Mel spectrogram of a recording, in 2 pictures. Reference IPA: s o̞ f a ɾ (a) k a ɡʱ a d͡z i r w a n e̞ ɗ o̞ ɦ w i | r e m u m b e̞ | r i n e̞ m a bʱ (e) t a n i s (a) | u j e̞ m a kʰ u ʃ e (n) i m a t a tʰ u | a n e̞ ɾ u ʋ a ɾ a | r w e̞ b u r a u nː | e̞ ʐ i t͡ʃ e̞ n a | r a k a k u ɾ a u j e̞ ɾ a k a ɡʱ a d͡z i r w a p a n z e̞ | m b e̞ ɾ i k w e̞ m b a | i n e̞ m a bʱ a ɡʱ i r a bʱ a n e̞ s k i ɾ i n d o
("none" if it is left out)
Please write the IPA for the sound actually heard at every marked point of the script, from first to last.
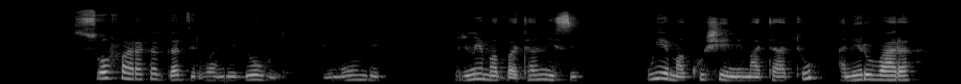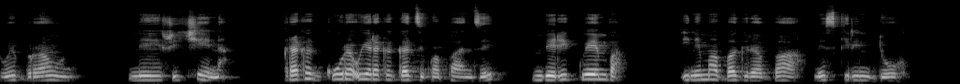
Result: a, a, i, n

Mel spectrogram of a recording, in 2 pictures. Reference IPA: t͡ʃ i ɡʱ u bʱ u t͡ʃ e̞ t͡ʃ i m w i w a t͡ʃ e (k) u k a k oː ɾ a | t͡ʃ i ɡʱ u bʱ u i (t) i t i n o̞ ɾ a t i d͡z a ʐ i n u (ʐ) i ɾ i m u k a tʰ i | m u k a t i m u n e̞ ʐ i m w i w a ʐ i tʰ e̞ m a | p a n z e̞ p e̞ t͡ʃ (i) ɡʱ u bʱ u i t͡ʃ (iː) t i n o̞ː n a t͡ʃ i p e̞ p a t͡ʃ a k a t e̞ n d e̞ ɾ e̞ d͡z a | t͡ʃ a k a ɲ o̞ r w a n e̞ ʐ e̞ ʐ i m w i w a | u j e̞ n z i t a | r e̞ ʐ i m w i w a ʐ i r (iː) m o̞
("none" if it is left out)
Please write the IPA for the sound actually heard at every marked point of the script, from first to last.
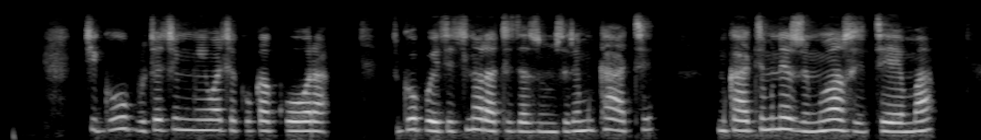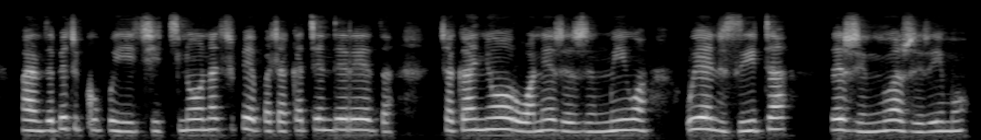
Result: k, t͡ʃ, ʐ, i, i, iː

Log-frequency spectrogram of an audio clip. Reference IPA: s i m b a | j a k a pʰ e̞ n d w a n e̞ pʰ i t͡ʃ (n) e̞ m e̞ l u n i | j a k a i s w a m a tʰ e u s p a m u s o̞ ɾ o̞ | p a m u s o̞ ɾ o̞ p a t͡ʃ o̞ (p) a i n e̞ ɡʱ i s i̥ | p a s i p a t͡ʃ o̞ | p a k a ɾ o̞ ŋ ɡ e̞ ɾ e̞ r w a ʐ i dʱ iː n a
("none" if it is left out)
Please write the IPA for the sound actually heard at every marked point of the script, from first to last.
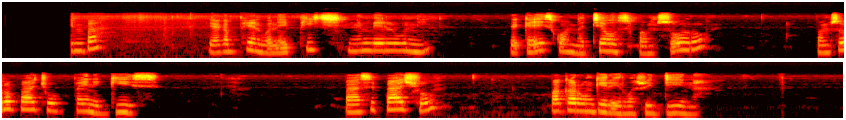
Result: n, p

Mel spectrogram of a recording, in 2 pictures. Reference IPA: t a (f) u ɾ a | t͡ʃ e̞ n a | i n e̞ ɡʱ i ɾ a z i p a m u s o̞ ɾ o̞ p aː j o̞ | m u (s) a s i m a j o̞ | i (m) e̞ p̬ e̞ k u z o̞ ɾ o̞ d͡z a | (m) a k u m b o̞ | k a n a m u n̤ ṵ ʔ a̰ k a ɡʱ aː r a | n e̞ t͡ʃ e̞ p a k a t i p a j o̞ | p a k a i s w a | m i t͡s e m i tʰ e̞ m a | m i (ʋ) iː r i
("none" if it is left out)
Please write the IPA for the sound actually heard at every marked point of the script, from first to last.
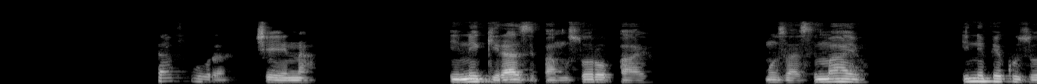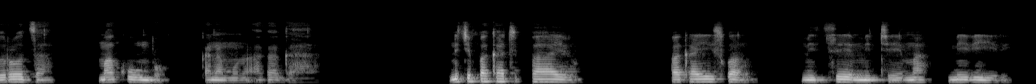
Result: f, z, n, m, ʋ

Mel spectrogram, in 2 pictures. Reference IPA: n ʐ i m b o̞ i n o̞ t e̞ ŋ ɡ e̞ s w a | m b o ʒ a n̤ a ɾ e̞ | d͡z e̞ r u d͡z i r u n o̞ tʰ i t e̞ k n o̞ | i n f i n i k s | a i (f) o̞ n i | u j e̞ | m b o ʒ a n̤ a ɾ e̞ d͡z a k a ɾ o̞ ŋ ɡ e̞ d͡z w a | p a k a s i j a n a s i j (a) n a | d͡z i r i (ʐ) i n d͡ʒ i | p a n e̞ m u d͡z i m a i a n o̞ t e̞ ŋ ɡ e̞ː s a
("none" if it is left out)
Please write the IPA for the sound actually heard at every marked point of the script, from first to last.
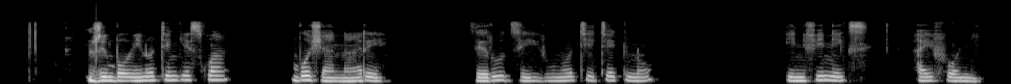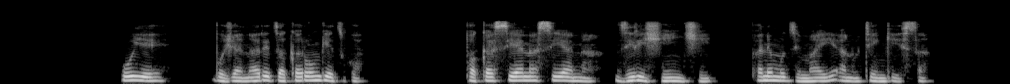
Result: f, a, ʒ

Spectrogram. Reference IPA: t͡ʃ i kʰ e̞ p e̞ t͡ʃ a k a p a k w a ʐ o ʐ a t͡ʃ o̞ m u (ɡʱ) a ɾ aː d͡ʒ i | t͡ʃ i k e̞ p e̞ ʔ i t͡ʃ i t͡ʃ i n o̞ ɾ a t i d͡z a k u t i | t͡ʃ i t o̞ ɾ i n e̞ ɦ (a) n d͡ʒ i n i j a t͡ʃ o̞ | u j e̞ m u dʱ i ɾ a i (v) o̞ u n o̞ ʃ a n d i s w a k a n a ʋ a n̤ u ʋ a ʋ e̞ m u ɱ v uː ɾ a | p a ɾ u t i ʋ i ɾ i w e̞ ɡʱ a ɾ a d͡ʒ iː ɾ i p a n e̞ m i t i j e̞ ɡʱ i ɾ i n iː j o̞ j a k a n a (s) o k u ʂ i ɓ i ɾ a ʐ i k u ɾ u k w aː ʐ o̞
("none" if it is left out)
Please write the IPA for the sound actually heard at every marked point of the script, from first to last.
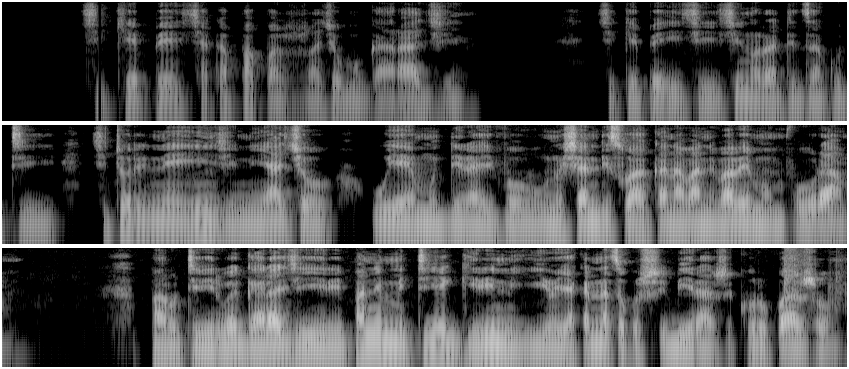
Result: ɡʱ, i, v, t͡s

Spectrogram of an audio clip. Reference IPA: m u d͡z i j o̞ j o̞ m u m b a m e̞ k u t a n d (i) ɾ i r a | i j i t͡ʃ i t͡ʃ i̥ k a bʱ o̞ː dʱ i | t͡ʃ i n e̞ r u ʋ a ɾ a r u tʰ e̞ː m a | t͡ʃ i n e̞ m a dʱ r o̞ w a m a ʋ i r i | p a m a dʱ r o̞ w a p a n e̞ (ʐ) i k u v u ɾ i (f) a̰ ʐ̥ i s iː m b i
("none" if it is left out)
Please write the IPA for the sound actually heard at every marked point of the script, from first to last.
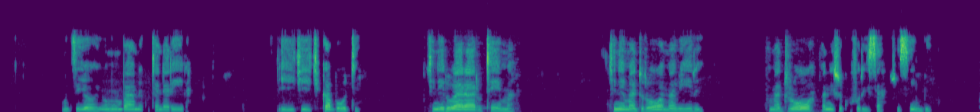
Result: a, ʐ, s

